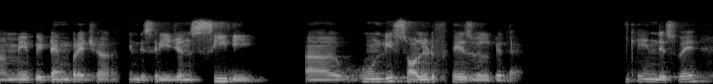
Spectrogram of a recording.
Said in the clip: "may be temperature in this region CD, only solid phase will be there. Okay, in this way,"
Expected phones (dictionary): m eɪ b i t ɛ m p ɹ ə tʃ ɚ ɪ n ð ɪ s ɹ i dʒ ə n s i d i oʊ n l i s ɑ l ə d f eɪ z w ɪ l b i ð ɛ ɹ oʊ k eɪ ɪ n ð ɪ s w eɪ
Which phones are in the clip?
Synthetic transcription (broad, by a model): m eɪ b i t ɛ m p ɹ ə tʃ ɚ ɪ n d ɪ s ɹ i dʒ ə n s i d i oʊ n l i s ɑ l ə d f eɪ z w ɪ l b i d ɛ ɹ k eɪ ɪ n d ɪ s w eɪ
